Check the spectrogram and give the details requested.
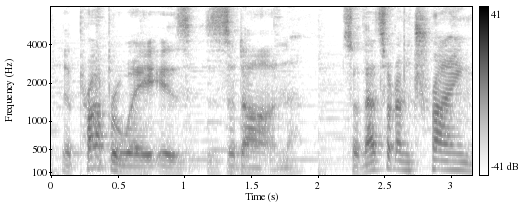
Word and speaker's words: Zidane: but the proper name the proper way is zadon so that's what I'm trying to do for this playthrough I'm glad you like muvr Jason Zorn and Thorn these punks skip through their banter they're annoying zadon yeah that's how apparently that's the real pronunciation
